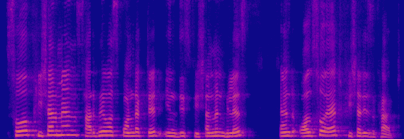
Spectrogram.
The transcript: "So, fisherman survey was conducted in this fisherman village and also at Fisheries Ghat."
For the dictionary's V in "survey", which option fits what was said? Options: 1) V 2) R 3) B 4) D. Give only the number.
3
